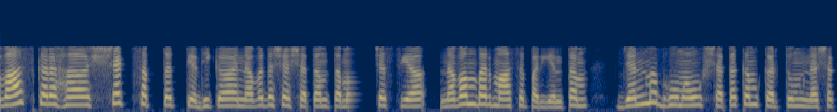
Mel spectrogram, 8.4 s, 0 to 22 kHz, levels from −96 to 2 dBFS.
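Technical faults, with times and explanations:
3.48–3.78 s, long network dropout: the speech breaks into a buzzy, fading copy of its last sound, sinks to near-silence for about 0.14 s, then resumes with about 0.28 s of audio missing. The likely cause is a burst of lost packets that the receiver covered by repeating and decaying the final waveform. A spectrogram shows smeared, repeating bands under the 4 kHz ceiling of the call path fading to a dark gap. The waveform shows a shrinking periodic envelope, then a flat line.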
